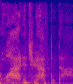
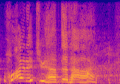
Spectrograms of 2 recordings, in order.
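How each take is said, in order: First: Very soft, breathy whisper; hushed whisper, barely there. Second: Hammed-up tearful wail; exaggerated blubbering lament; mock sobbing. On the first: Retold or imitated. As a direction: whisper it as the grieving man. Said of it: "just starts whispering". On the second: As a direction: cry it out for comic effect. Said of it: "he's weeping and he's sobbing".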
